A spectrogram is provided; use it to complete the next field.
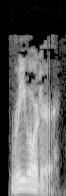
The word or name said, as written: reorder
